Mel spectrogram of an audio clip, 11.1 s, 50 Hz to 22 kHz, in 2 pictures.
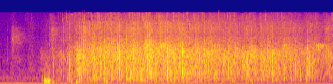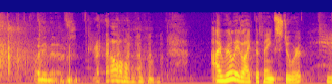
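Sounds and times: audience applause: 0.8s - 6.5s.

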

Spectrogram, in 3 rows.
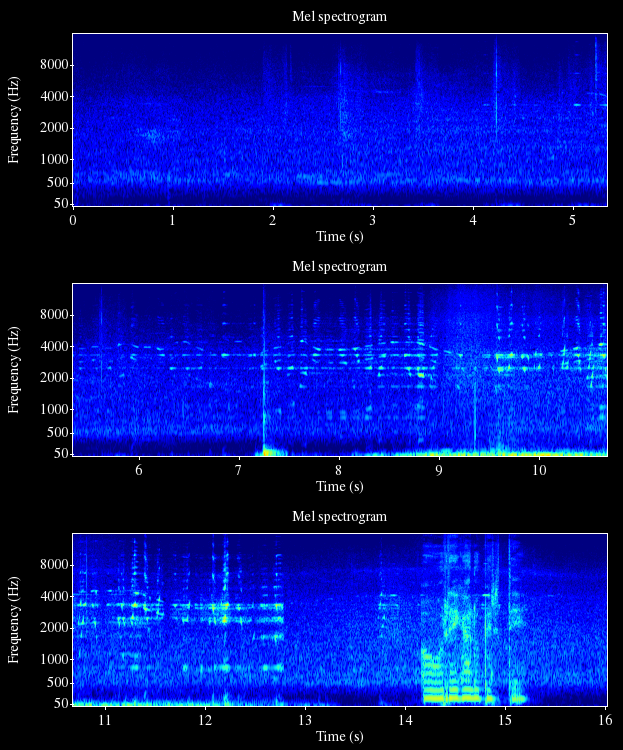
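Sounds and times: high chirping tones: 6.8s - 12.8s
deep thump: 7.2s - 7.5s.

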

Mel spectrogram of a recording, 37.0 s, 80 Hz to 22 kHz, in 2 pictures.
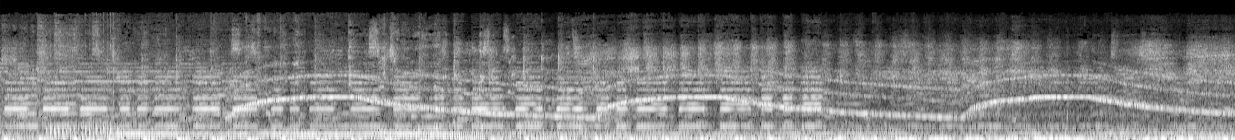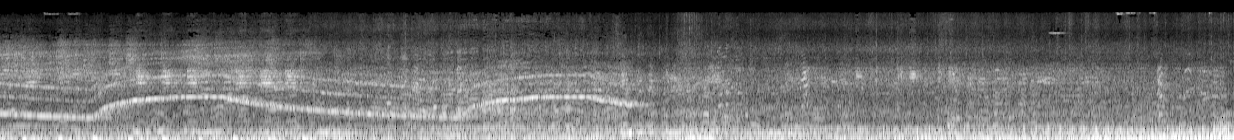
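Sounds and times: siren wailing: 0.0s - 29.0s
low rumble of car engines: 0.0s - 37.0s.

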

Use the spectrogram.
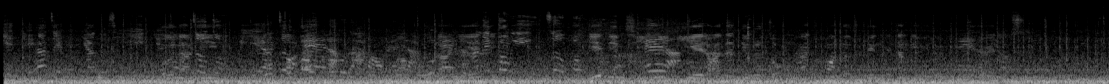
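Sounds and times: road noise: 0.0s - 11.0s
vehicle engine rumble: 0.0s - 11.0s.

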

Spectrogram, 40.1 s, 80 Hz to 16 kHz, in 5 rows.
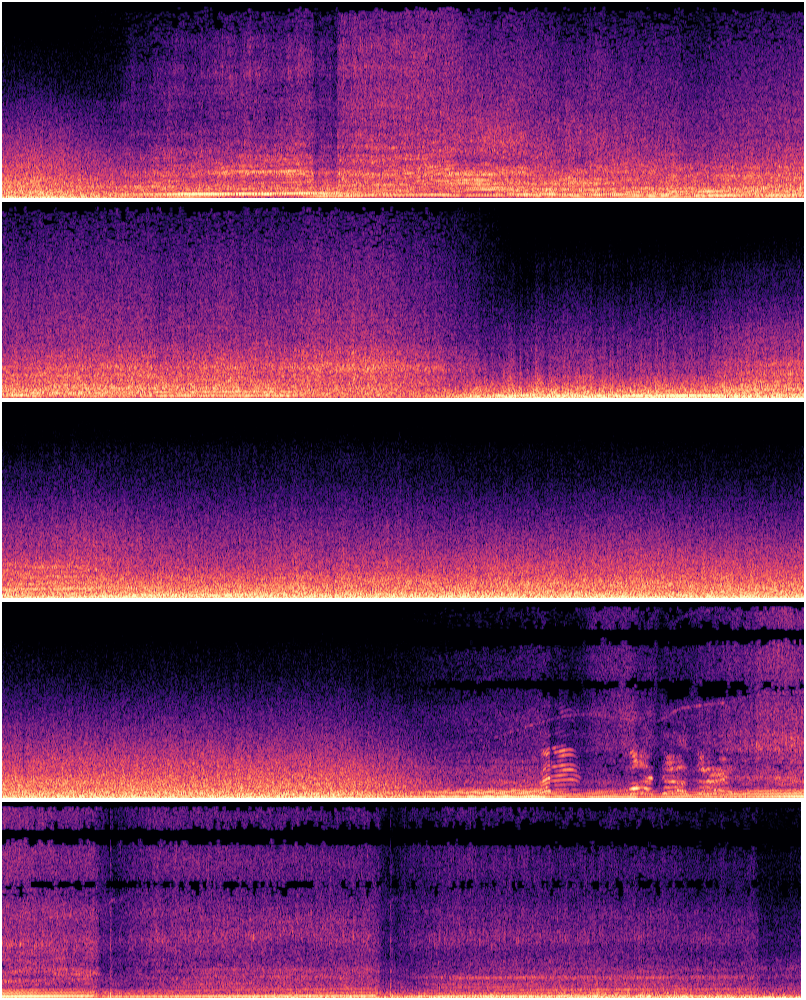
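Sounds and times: car engines at full throttle: 0.0s - 40.0s
wind rush: 0.0s - 40.0s.

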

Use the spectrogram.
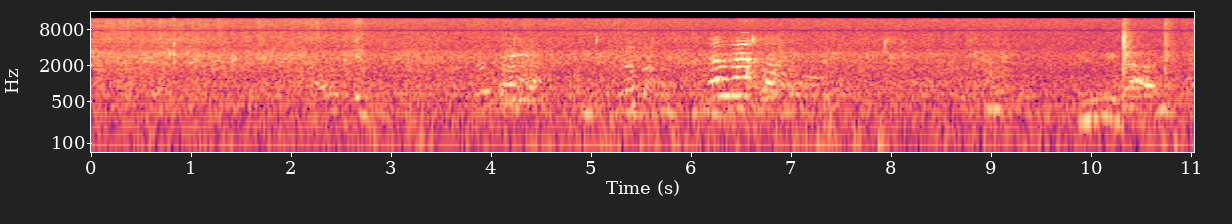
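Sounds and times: children's voices: 5.3s - 7.6s
high-pitched child call: 6.2s - 7.0s.

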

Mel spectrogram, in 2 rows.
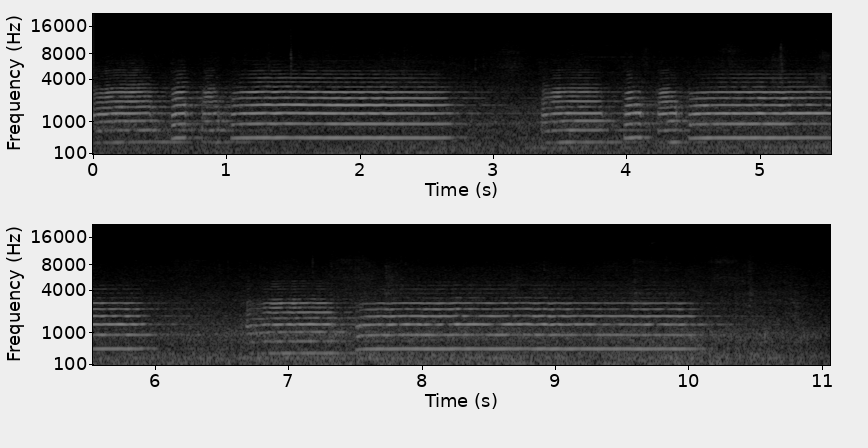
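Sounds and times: trumpet holding long note: 0.0s - 2.8s, 3.4s - 6.1s, 6.7s - 10.2s.

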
